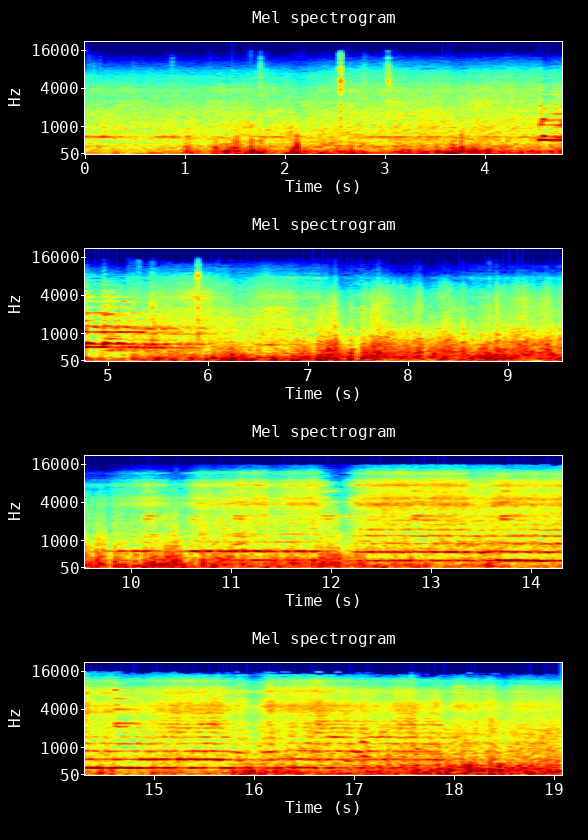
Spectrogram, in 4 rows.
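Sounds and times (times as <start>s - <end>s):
train passing with rumble: 0.0s - 19.0s
train horn chord: 4.5s - 5.9s, 9.8s - 18.5s.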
